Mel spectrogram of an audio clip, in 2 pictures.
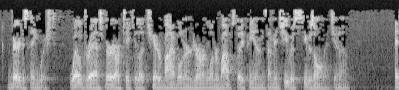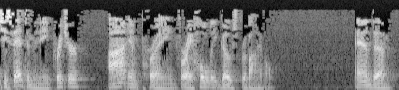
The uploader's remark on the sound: Ketha Heights Baptist Church ~ Live Broadcast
